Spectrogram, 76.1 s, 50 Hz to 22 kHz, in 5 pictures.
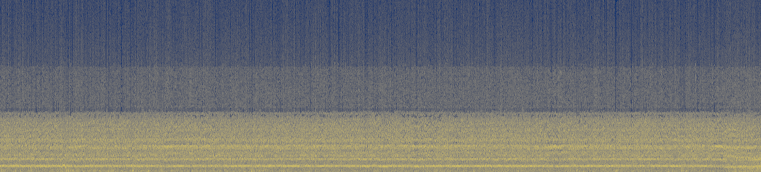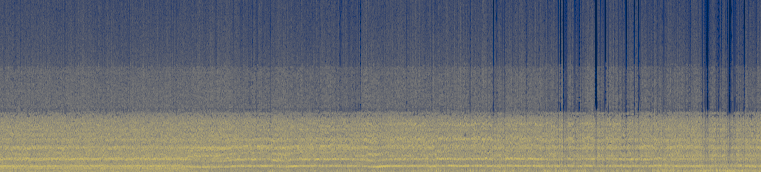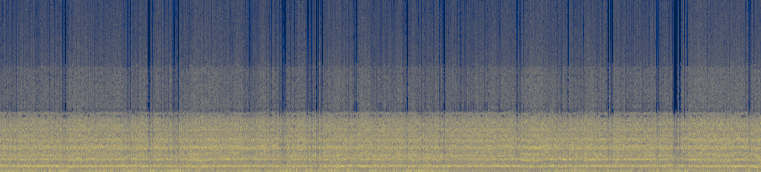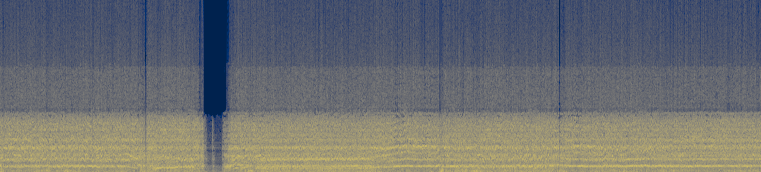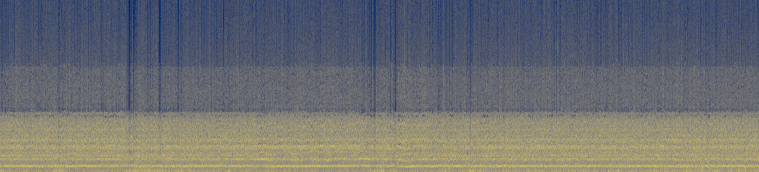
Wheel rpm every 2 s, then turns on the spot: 230, 230, 230, 230, 230, 230, 230, 210, 200, 200, 220, 230, 230, 230, 230, 230, 230, 230, 230, 230, 230, 230, 220, 200, 120, 140, 200, 220, 240, 220, 230, 230, 230, 220, 230, 230, 230, 230.
none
